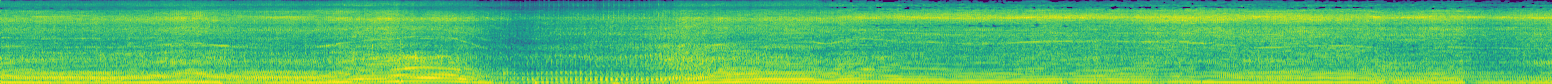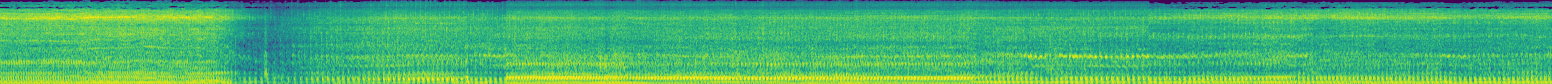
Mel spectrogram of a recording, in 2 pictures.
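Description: Kawasaki KLX dirt bike's single-cylinder four-stroke engine under way, revving up and down twice in the first several seconds, then pulling more steadily. The engine sound drops briefly a little past halfway.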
